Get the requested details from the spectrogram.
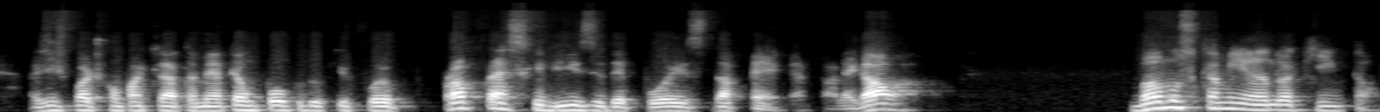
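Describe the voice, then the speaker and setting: An ordinary speaking voice moves at a fairly quick pace, with lively intonation and big swings in loudness. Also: man, medium pitch for a man. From Brazil, Belo Horizonte. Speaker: company co-founder and guest lecturer. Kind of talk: lecture.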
